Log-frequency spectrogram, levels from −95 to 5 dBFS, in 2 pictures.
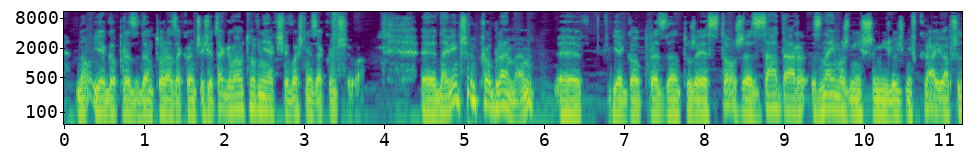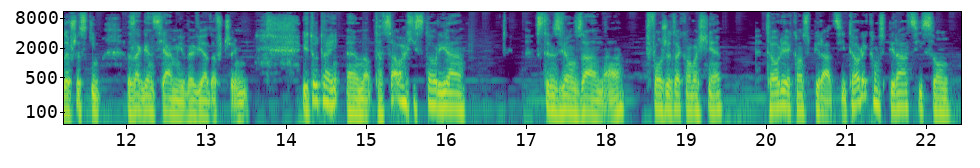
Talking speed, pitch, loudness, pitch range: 130 wpm, 100 Hz, -13 LUFS, 90-115 Hz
